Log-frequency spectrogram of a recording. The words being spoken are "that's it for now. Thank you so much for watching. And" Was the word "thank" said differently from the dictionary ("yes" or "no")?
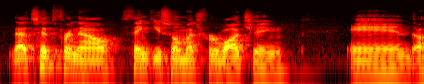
no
